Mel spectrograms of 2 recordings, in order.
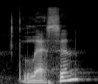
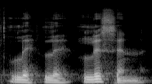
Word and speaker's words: listen: Lesson? I think he means listen. The word is pronounced with the short I sound like this is. Listen. Make the sound listen. Not lesson.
